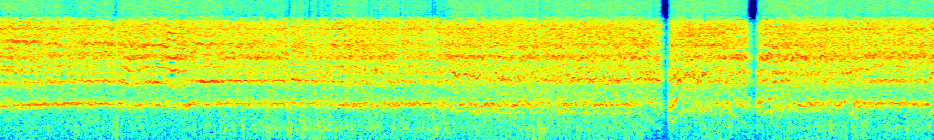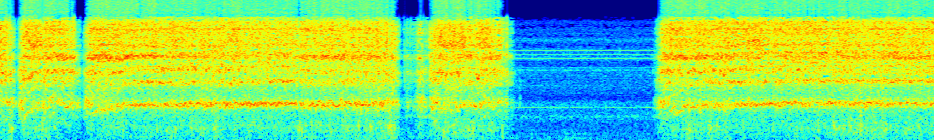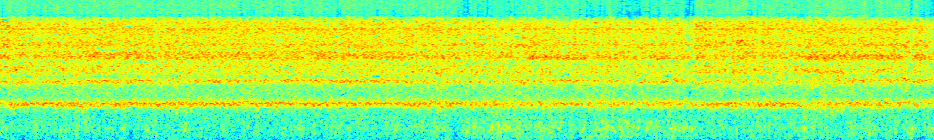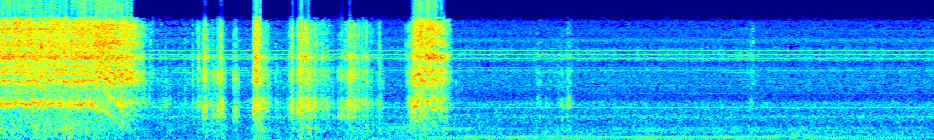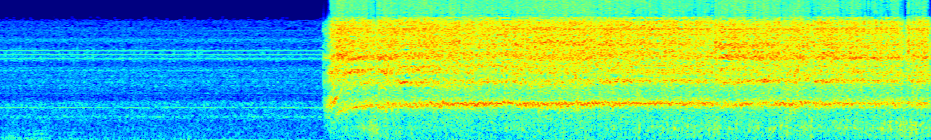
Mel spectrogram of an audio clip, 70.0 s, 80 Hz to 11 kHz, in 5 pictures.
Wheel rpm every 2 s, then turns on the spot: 220, 230, 230, 210, 170, 120, 200, 100, 220, 210, 100, 10, 190, 230, 230, 230, 230, 230, 230, 220, 220, 170, 10, 10, 10, 0, 0, 0, 0, 0, 90, 220, 220, 230, 230.
44-48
